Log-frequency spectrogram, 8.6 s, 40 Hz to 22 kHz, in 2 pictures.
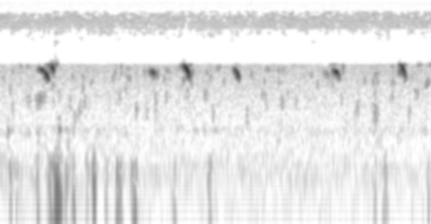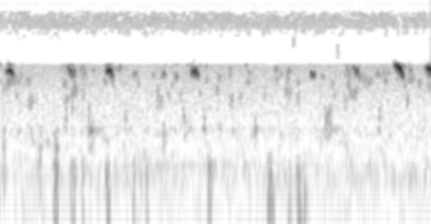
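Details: American robin nestlings in the nest, excited as a female brings food, in Southern Ontario, Canada, 12 May 2022; thin, high squeaky notes repeated roughly every half second, with soft low rustling beneath.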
